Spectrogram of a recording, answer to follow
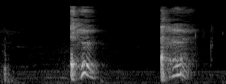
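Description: An 11-month-old baby with asthma coughing twice, two short high-pitched coughs about a second apart.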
